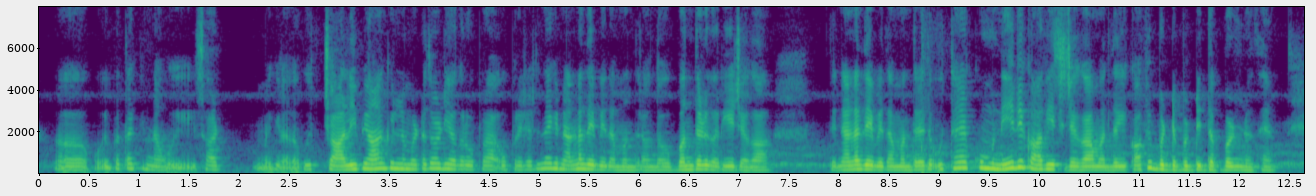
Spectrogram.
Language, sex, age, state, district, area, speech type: Dogri, female, 30-45, Jammu and Kashmir, Udhampur, urban, spontaneous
